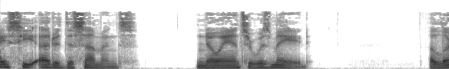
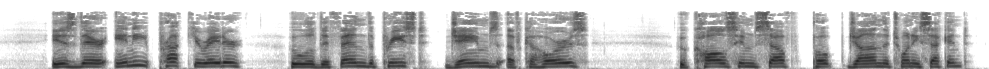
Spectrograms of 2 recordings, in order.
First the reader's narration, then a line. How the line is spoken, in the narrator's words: A brother of the order of Eremites advanced on the stage and cried aloud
